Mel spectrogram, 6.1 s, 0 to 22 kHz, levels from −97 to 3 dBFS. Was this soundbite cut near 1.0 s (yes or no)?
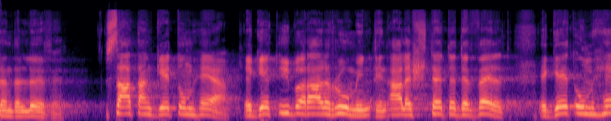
no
